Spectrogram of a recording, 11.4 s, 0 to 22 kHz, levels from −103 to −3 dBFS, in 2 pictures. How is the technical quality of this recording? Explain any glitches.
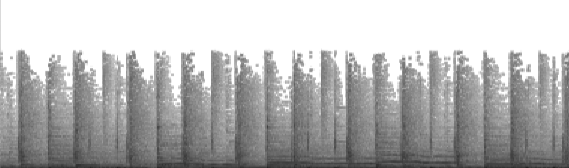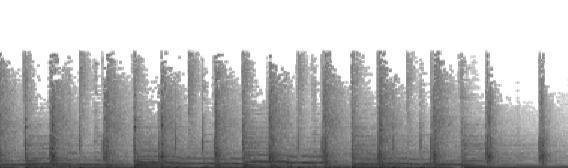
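No glitches or technical faults are audible anywhere in the recording, and the signal holds steady throughout.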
